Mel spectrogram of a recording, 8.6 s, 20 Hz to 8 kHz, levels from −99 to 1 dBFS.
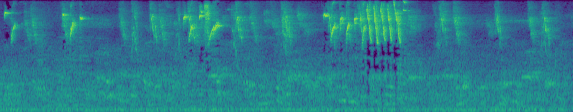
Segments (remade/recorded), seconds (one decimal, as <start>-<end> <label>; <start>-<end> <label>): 0.0-3.2 recorded; 3.2-5.2 remade; 5.2-6.2 recorded; 6.2-7.5 remade; 7.5-8.6 recorded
